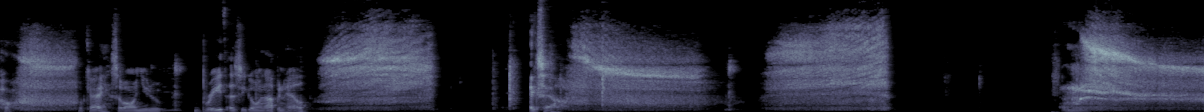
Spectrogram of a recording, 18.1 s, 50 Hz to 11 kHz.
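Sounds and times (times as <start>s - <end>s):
man breathing deeply: 0.0s - 1.2s, 4.8s - 6.5s, 8.5s - 10.8s, 11.4s - 13.4s.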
